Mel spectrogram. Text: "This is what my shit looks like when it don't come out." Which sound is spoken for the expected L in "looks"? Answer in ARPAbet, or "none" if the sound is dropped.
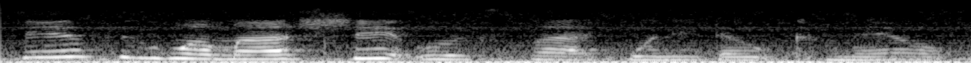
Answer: W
